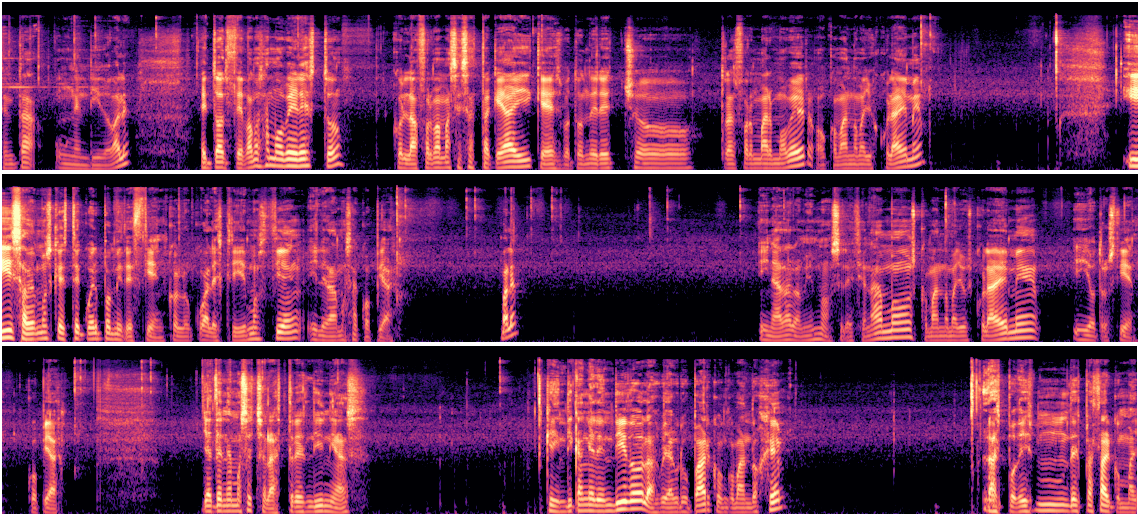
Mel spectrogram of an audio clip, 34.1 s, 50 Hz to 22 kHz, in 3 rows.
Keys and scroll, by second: 0.7 space, 12.8-13.6 typing, 16.5 space, 17.9 space, 20.8 shift+super+m, 24.8 space, 29.7 super+g.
